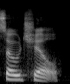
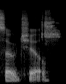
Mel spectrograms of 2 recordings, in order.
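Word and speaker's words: Xochitl: it yeah it's pronounced so chill it's literally pronounced so chill so chill damn it dude um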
